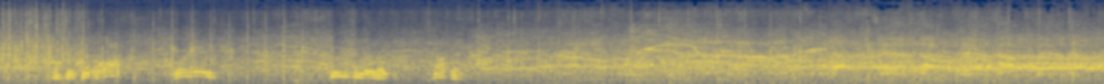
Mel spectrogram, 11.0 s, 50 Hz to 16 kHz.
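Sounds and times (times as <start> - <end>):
football crowd noise: 0.0 - 11.0.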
